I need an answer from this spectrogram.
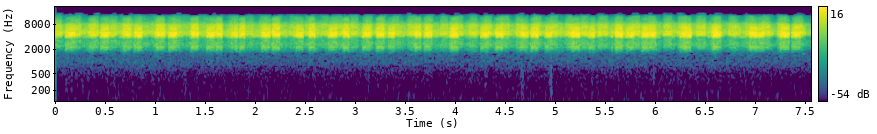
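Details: Cicadas in a pine forest of Greece during midsummer, a continuous harsh, high-pitched whirring song pulsing about three times per second, steady and loud.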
